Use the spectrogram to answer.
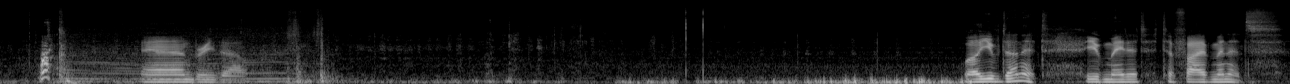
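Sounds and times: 
speech: 1.4 - 3.3, 9.7 - 12.8
dogs panting: 3.4 - 10.0.

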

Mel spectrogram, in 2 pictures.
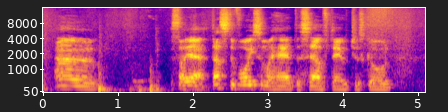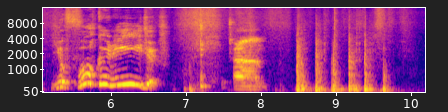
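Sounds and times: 
speech: 0.2 - 6.8, 7.6 - 8.2
firm knocks on a door: 8.4 - 9.9.

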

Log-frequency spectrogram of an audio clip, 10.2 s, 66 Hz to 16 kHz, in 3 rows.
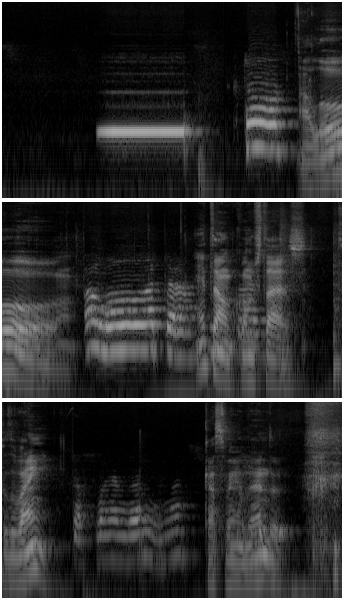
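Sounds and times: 
outgoing telephone call ringing tone: 1.0 - 2.0
speech: 2.4 - 10.1.

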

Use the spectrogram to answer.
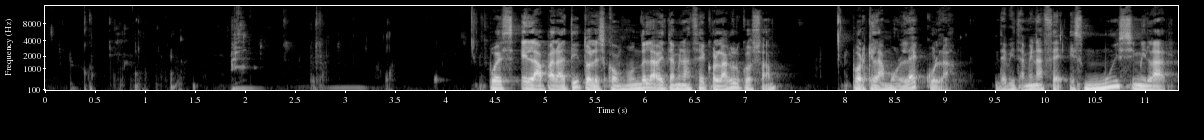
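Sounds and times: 
throaty swallows: 0.0 - 4.4
fizzy clicks and drips of sparkling water: 0.0 - 4.5
person gulping sparkling water: 0.0 - 4.5
speech: 4.4 - 7.4, 8.1 - 11.3.

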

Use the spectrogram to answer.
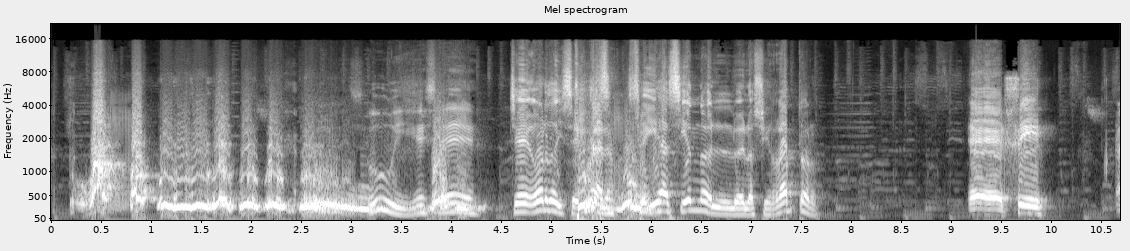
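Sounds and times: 
dog barking: 0.2 - 2.9, 3.8 - 4.3, 5.3 - 6.1
speech: 3.5 - 7.8, 9.2 - 10.0.

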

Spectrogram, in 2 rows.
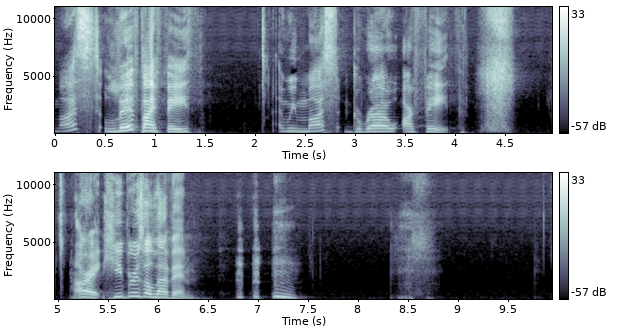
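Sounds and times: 
speech: 0.1 - 1.4, 2.2 - 4.6, 5.2 - 7.5
person clearing throat from a tickle in the throat: 6.8 - 7.5.

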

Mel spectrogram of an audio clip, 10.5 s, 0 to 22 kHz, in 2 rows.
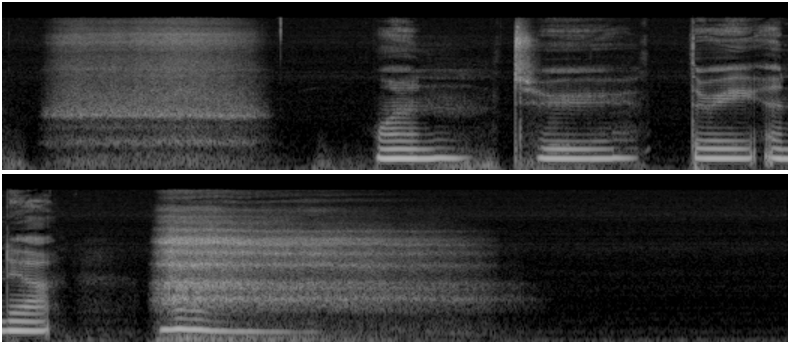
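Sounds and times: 
deep breath in during guided relaxation exercise: 0.2 - 1.8, 5.8 - 8.8
speech: 2.5 - 5.6, 6.3 - 6.8.

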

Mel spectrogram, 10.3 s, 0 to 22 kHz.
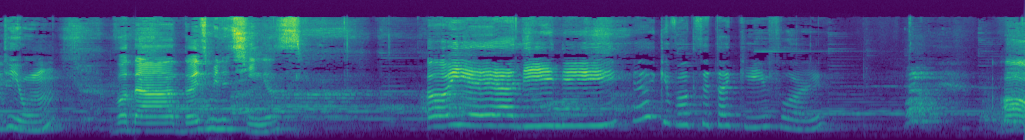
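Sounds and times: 
speech: 0.1 - 3.1, 4.3 - 8.4, 10.0 - 10.2
dogs barking: 0.9 - 6.8, 9.0 - 10.2
dog whining: 1.3 - 4.6.

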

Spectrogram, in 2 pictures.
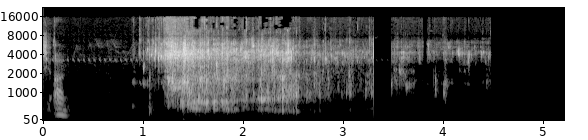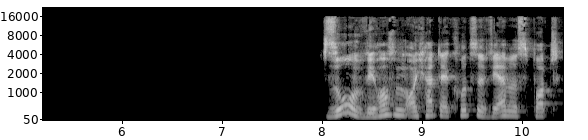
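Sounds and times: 
speech: 0.0 - 0.4, 8.0 - 10.4
fresh spring water trickling and splashing: 0.4 - 4.5.

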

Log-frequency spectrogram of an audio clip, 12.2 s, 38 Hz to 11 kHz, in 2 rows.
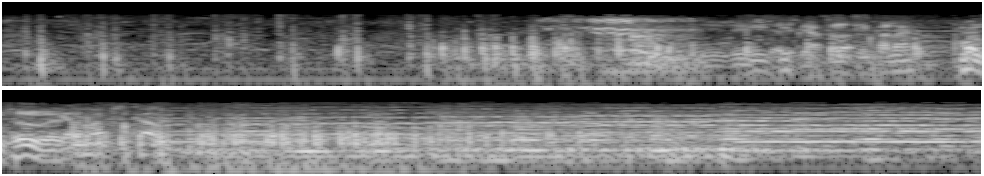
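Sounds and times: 
horse hooves clip-clopping: 0.0 - 12.1
horse whinnying and neighing: 3.2 - 5.3.

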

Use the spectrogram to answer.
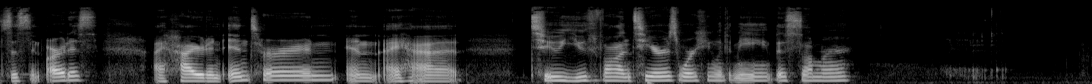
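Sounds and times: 
speech: 0.0 - 8.6
person sipping and swallowing water: 8.8 - 10.9.

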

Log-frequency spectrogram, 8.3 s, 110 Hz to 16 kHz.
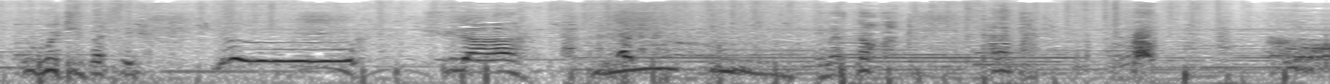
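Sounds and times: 
speech: 0.3 - 6.5
dog barking and yapping while attacking a cow: 3.5 - 5.1, 6.9 - 8.2.

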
